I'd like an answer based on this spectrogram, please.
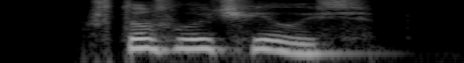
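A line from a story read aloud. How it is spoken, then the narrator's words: Breathless. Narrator (Russian): выдохнула она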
